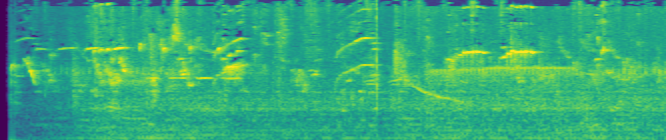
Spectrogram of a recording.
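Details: European bee-eaters, kept birds, calling in a mix of whistled and trilled notes with rising and falling sweeps, several overlapping voices throughout, with steady background hiss.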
